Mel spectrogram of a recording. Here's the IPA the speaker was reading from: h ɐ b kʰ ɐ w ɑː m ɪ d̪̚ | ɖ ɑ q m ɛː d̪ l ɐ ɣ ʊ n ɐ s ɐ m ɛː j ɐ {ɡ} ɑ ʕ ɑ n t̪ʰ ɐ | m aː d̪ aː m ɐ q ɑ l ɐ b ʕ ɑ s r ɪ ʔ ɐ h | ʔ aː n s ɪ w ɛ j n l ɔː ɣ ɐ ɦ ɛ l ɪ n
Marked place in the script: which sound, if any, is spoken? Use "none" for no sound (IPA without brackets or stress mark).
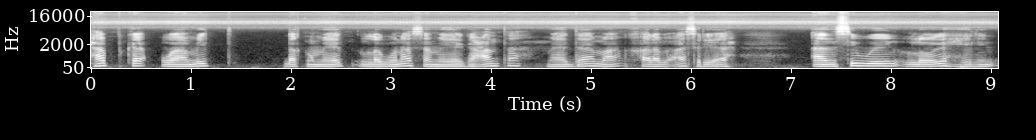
ɡ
